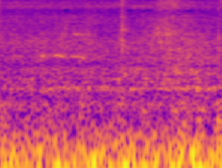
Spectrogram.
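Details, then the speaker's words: Qute, driving over rough street after replacing the damaged upper control arm: steady low road rumble with no clunks or knocks from the front end; suspension quiet, previous knock gone. "voy por una calle bien fea y ya no hace el golpe que quedaba Oye ya no se escucha ya entonces ya quedó bien"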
